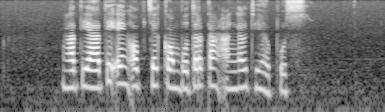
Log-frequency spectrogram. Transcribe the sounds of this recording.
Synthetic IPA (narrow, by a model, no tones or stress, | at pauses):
ŋat̪iat̪iʔɪŋɔp̚d̥ʒ̥ɛkːɔmput̪ərkaŋʔa̰ŋɪld̪̥i̤ɦab̥ʊs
